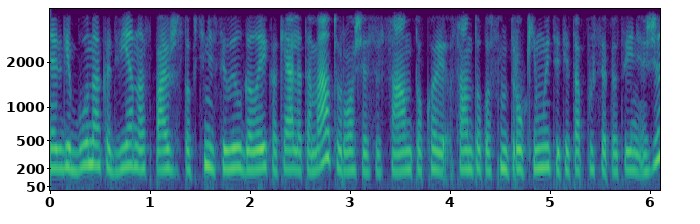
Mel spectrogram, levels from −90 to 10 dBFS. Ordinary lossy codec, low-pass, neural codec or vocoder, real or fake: Opus, 64 kbps; 3.6 kHz; vocoder, 22.05 kHz, 80 mel bands, Vocos; fake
